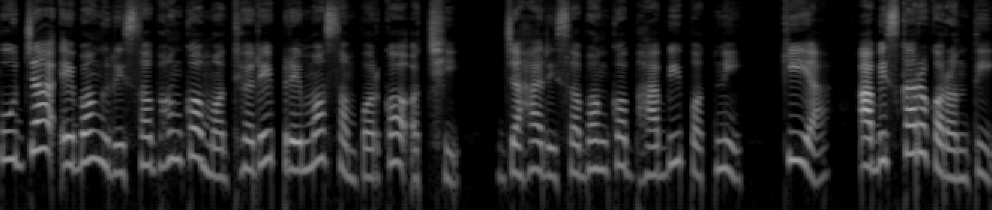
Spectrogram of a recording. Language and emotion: Odia, neutral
